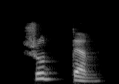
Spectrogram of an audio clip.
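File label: "шудтӧм", Komi, female; kpv audio dict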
